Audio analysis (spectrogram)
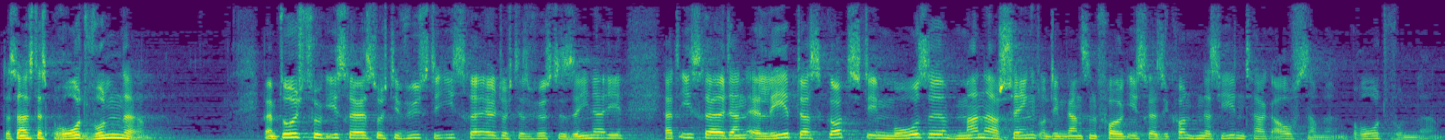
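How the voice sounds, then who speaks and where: A man preaching a sermon, reading scripture aloud slowly and deliberately between his own explanations. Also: fairly high pitch, steady tone, a bit bright, big-room sound, a little hiss or hum. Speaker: pastor.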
